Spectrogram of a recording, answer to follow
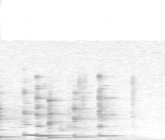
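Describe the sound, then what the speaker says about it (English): A phone ringtone for an incoming call on a live radio show plays a short bright melody of stepped tones, close and clear on its own, then fades out. "Getting a phone call."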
